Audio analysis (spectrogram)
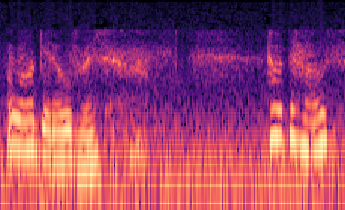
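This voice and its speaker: A woman's voice: medium pitch, very animated, normal speed, noisy background, natural voice. A woman playing an anxious actress of forty. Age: 40s. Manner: anxious, pleading. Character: frightened celebrated actress of forty. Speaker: stage actress. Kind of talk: 1970s radio drama acting. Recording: muffled old radio broadcast with music.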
